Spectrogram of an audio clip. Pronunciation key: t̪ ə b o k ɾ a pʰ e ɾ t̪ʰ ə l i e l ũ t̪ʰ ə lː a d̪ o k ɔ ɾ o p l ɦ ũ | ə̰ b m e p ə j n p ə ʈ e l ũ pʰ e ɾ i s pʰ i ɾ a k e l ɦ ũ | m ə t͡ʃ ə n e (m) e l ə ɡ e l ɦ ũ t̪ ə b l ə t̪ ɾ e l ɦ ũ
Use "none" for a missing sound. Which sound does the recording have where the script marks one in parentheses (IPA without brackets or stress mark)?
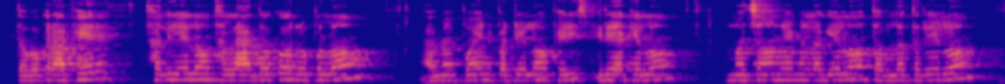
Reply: m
